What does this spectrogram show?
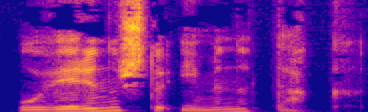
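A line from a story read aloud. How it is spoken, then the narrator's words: Quiet. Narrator (Russian): тихо произнесла Айз Седай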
